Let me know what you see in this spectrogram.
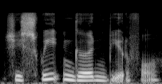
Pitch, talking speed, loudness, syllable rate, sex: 200 Hz, 220 wpm, -15 LUFS, 5.2 syllables/s, female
